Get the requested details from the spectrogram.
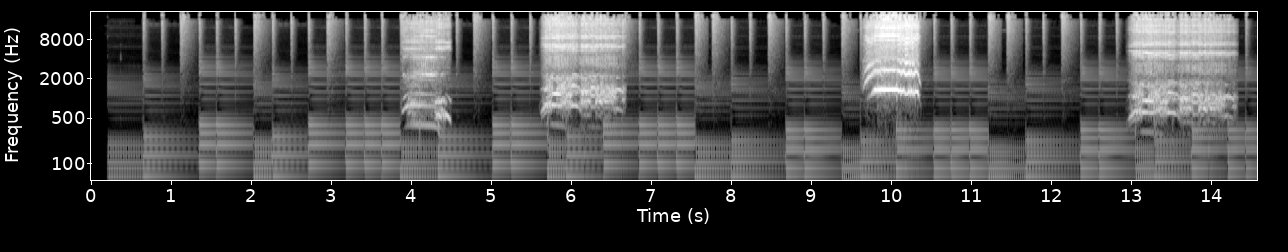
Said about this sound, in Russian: И тут внезапно обрывается, и начинается какая-то странная композиция из жанра лифтовой музыки, которая сопровождается криками мучеников.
